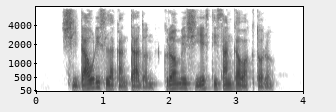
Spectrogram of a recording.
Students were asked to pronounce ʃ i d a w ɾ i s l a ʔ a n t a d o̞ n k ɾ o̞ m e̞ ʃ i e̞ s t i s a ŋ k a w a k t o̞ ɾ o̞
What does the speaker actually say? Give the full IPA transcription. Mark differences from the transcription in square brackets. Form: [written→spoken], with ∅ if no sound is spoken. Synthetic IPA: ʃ i d a w ɾ i s l a [ʔ→k] a n t a d o̞ n k ɾ o̞ m e̞ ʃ i e̞ s t i s a ŋ k a w a k t o̞ ɾ o̞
